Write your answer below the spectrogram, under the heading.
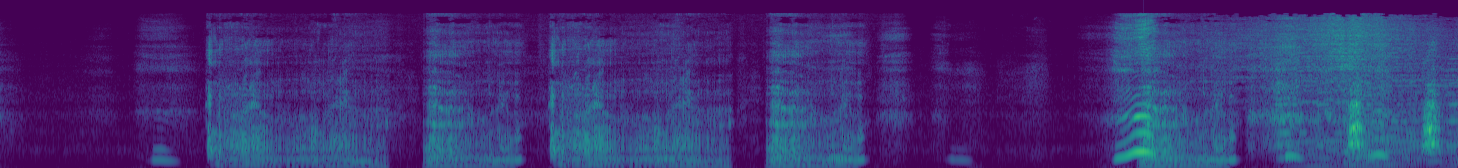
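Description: Dogs growling and barking in four long, harsh bursts, then a loud rising-and-falling cry near the end as dramatic music comes in.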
